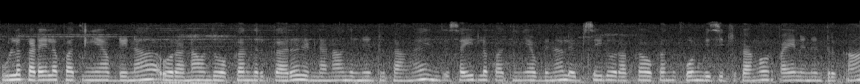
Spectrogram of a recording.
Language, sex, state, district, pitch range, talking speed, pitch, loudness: Tamil, female, Tamil Nadu, Namakkal, 185-200 Hz, 180 wpm, 190 Hz, -17 LUFS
